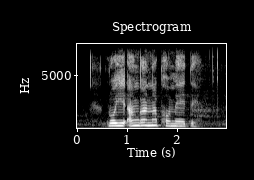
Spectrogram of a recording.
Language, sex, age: Tsonga, female, 19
